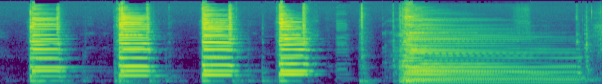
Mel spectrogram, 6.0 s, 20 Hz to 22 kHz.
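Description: Acoustic blues guitar outro in E from a 12-bar shuffle: four short, punchy chord stabs spaced evenly, then a final chord left to ring out and slowly fade, played close and alone.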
